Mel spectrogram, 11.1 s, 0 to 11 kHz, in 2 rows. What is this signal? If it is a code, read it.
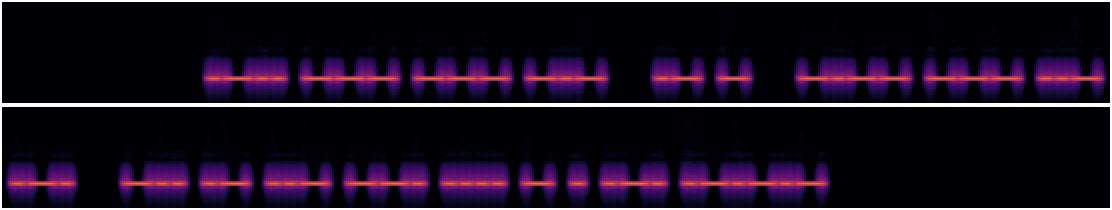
Morse code, heard as a keyed tone, about 30 wpm, 700 Hz. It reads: LOOK AT YOUR DAUGHTER.
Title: Sentences from Top 1500 Words 30wpm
